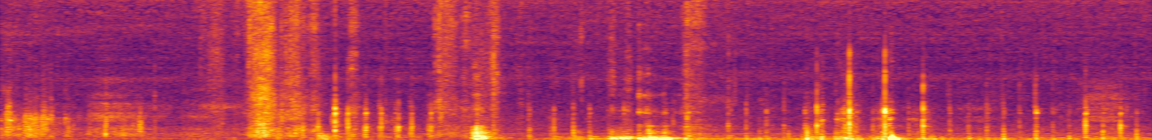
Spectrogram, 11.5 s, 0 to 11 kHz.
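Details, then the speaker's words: 2009 Volvo S60 FWD right-side axle half-shaft, removed and worked by hand: irregular dry clicks as the inner plunge joint moves in and out, causing a lurch going into gear; worn inner CV joint, shaft replaced. "I turn it you can hear that clicking see how that moves in and out of that plunge joint but you shouldn't hear that clicking it's not horrible but I want to get that replaced"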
